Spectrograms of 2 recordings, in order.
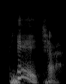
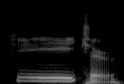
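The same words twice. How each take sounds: First: The final r is dropped, with a posh tone. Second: The final r is curled and pronounced. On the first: "teacher 이렇게 얘기하면 영국 사람이 얘기하는 거야" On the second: "미국 사람 보고 이걸 읽어보라고 하면 teacher 이렇게 씁니다. 이게 말아 들어가"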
